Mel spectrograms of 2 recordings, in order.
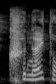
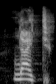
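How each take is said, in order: First: "큰 나이트" begun with an audible K; K sounded in knight. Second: Said in the usual way. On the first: Shown as a demonstration. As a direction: wrongly voice the silent K in "큰 나이트". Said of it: "혼나요". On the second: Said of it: "큰 나이트 혼나요".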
